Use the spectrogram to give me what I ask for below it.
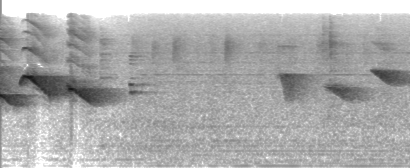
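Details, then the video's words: Trinca-ferro, the green-winged saltator, in pixarro original style: a loud burst of slurred whistles opens, then after a pause three clear descending and rising whistled notes follow at steady intervals. "TRINCA-FERRO PRECIOSO (PIXARRO ORIGINAL)"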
